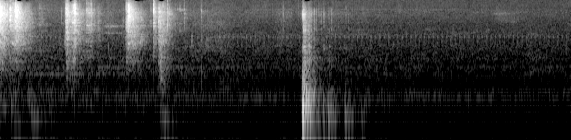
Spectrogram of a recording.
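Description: Light taps and clicks of clay and tools being handled on a craft tabletop, then one heavier thump a little over two seconds in, as of a lump of polymer clay set down on the cutting mat.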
